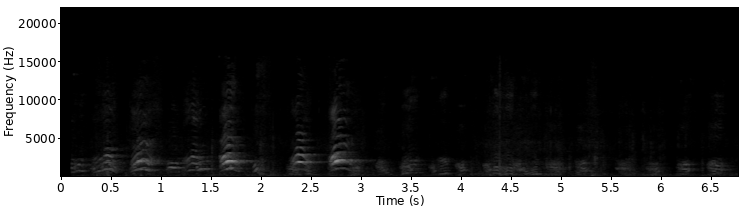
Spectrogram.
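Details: Litter of 12-day-old Samoyed puppies nursing at their mother, giving high, squealing whimpers that rise and fall, loudest in a run of sharp yelps over the first three seconds, then settling into softer, quicker mewing chatter.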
